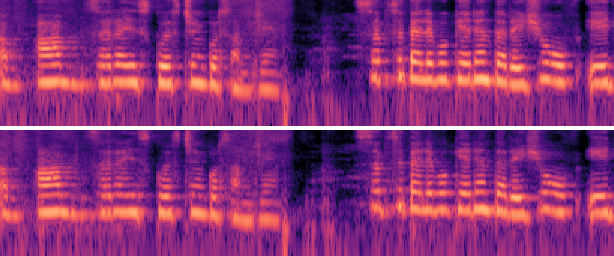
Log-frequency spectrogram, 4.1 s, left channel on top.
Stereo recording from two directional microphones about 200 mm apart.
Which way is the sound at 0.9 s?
35° left (ahead or behind).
